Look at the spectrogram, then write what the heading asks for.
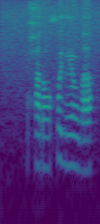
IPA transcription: ħ a ɾ ɔ x ɔ lʲ ɔ̃ w a

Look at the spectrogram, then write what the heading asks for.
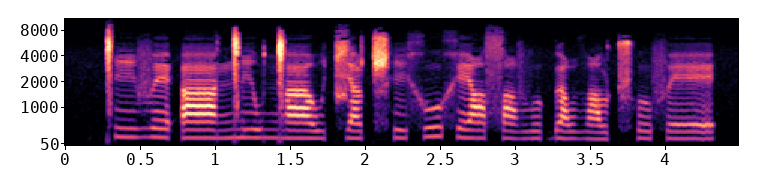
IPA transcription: ǀ i v e ʔ aː ŋ͡ǀ i w ŋ͡ǀ aː w t͡ɕ a ʈ͡ʂʰ i x u x eː sˤ e v u ɠ ə w ðˤ a w ʈ͡ʂʰ u f eː

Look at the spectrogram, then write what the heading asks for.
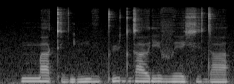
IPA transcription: mː a˥˨ kʼ e̤˨ d mː e̤˦ pʼ y˦ d ɡ a˦ ə̯ ɾʲ e˥˨ v e˥˨ xʲ ə̤˥˨ d a˦

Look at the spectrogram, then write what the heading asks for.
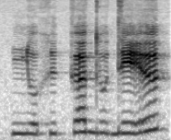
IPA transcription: ɲ o x ɨ k ɐ d u d e ə̯

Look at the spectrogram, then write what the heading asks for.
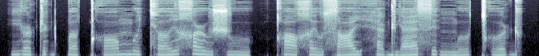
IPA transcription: j ə˞ ʈ ɪ ɖ k͡p ʌ ǃʰ ɔ m ʊ cʰ ʌ i̯ χ ə˞ u̯ ʃ u | qʰ ɔ χ ɪ u̯ s ɑ i̯ h æ ɖ j æ s ɪ ŋ͡m ʊ ǀʰ ʊ ɖ

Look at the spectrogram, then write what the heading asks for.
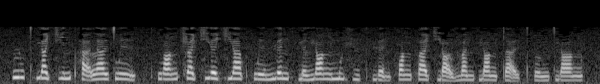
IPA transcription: ɻ u˥˧ t̪ʰ j ä˥˩ t͡ɕ i˧˥ n pʰ ä̰˨˩ l a˥ ɪ̯ t̪ w e˥˩ ɪ̯ | pʰ w ɑ˧˥ ŋ ʈ͡ʂ ä˥˧ t͡ɕ j ɛ˥˩ t͡ɕ j ä˥ pʰ w e˨ ɪ̯ n̪ ɥ ɛ˥˩ n pʰ j ɛ˩ l j ɑ˥ ŋ m u˥˩ ɕ y˧˥ pʰ ɥ ɛ̰˨˩ n f ɑ˥ ŋ p ä˥ t͡ɕ j ɑ̰˨˩ ʊ̯ m a˥˧ n p j ɑ˥˩ ŋ t̪ a̰˨˩ ɪ̯ t̪ʰ ɤ˧˥ ŋ t̪ j ɑ˥ ŋ

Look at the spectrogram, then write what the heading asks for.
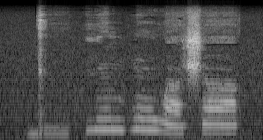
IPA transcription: ɡ i˨ | j ĩ˦ m ɓ ũ˦ w ã˨ ʃ ã˦

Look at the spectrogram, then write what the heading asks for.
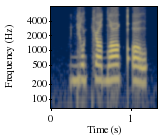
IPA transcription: ɟ ɔ kʲ ɛ dˤ æ qʼ o

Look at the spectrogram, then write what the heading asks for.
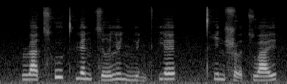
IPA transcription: ɻ ä˧˥ t͡sʰ u˥ t̪ʰ ɥ ɛ˥˩ n t͡s ɹ̩˧˥ l y˥˩ n n̪ y̰˨˩ n pʰ j ɛ˥ | t̪ʰ i˥˩ n ʂ ɤ̰˨˩ t͡s w a˧˥ ɪ̯

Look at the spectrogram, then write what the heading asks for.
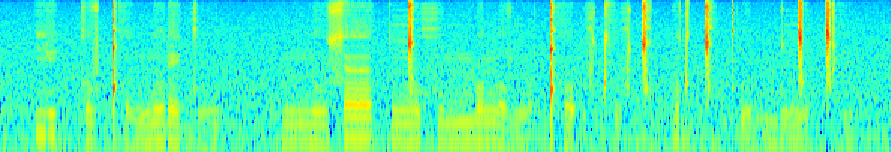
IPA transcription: j i˥ kː ʊ˧ v ǃʰ ʊ˩ nː u˧ ɾ e˩ ɡ u˩ | nː u˧ s ə˥ | ŋ͡ǀ ʊ˧ xʷ ə˧ mː o˧ ŋ o˩ v ŋ o˩ ǃʰ o˧ ʔ ə˧ xʷ tʰ i˩ xʷ ɡ͡ǀ ʊ˥ pː ʊ˥ d ə˩ ɡ͡ǀ o˥ kʼ u˩ mː u˩ ŋ͡ǀ i˧ ɡ͡ǀ i˩

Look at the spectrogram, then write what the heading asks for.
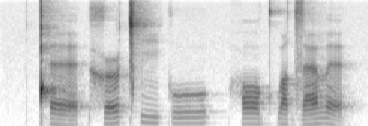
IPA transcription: ǃʰ ɛ | x ə˞ ǀʰ iː k uː | h ɔː kʷʰ ɑ d͡z æ β ɛ

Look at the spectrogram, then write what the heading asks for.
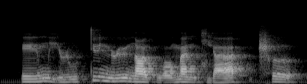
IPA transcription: e˧˥ ɪ̯ m ḭ˨˩ ɻ u˧˥ t̪ y˥˧ n ɻ ɻ̩˥˧ n̪ ɑ˥˩ ʊ̯ p w ɔ˧˥ m a˥˩ n t͡ɕ j ä˧˥ | ʈ͡ʂʰ ɤ˥˩

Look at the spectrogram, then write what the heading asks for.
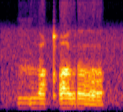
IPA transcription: ɣ ɯ ʊ̯ qʼ ɯ ʊ̯ ɾ ʌ

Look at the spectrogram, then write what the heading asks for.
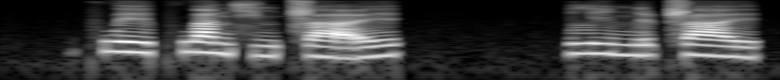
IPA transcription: pʰ w e˥˧ ɪ̯ pʰ w a˥˩ n ɕ i˩ ŋ ʈ͡ʂ a̰˨˩˦ ɪ̯ | l i˥˩ m ḭ˨˩ ʈ͡ʂ a˥˩ ɪ̯

